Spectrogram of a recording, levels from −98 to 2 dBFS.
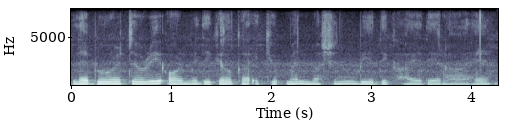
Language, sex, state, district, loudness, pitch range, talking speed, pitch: Hindi, female, Arunachal Pradesh, Papum Pare, -17 LUFS, 175-200 Hz, 155 wpm, 185 Hz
